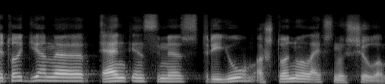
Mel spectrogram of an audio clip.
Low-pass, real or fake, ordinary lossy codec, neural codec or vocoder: 10.8 kHz; fake; AAC, 64 kbps; codec, 24 kHz, 0.9 kbps, WavTokenizer, large speech release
